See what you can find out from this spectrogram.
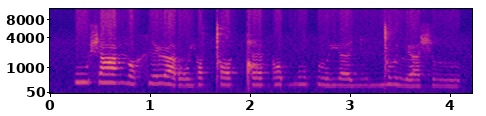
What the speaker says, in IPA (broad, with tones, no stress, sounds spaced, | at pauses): u˦ ʃ a˦ ŋ ʌ˨ x i˦ ɭ a˨ ɾ o˨ j ʌ˦ ǀ ʌ˨ ǃ ɛ˨ ɡ ʌ˦ b u˦ p ɯ˨ j ɛ˨ ʎ i˨ ŋ͡ǀ ɯ˦˨ lʲ a˨ ʃ ɯ˨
